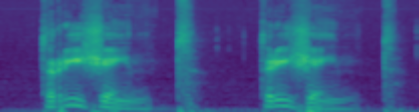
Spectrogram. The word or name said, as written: trisgent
